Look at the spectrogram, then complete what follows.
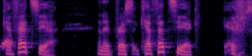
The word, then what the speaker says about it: Cafezia: And I pressed it, Cafezia.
